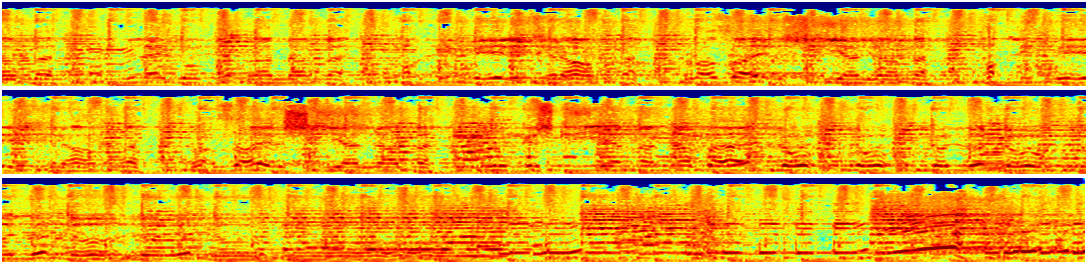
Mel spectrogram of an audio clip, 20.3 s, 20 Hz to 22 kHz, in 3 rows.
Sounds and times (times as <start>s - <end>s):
Music: 0.0s - 20.3s.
